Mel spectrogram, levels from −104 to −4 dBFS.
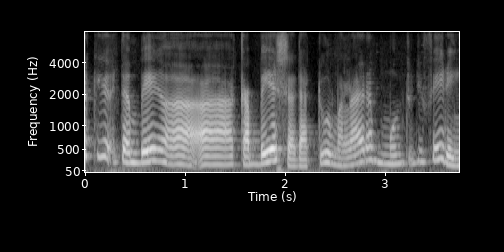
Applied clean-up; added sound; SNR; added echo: none; none; none; none.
